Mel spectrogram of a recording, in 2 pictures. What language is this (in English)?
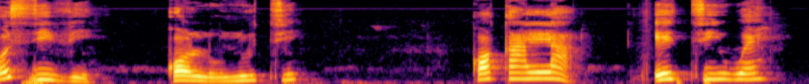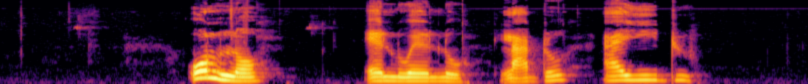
Ikposo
